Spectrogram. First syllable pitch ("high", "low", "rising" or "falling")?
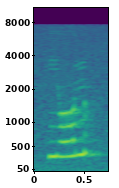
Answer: rising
